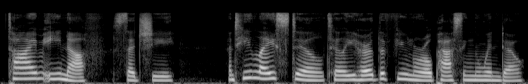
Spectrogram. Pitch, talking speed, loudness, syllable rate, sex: 215 Hz, 180 wpm, -19 LUFS, 4.6 syllables/s, female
